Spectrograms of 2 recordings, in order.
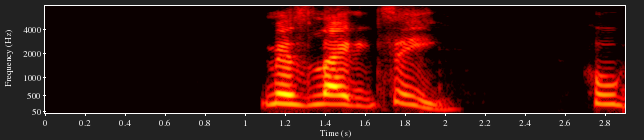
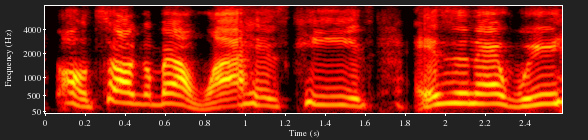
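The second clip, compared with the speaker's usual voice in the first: ordinary delivery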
